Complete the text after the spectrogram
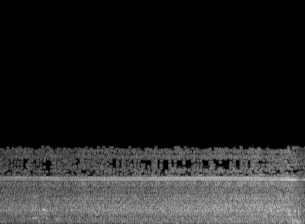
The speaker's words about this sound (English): Quicker and quicker, and now any second we'll be feeling the touchdown, the vibration of the landing.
